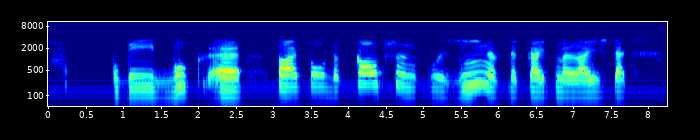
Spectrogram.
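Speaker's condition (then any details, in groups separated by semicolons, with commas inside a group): Cerebral palsy; affects speed of communication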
